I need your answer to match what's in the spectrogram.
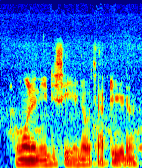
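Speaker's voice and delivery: secretive, in-character stage whisper. Walking a character off and asking to see their notes: half-whispering in character. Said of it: "I'm gonna whisper to".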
